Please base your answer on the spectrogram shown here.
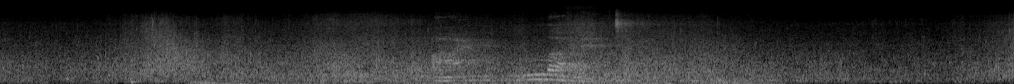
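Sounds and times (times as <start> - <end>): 
ocean surf washing on shore: 0.0 - 10.1
person speaking: 4.3 - 6.3.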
